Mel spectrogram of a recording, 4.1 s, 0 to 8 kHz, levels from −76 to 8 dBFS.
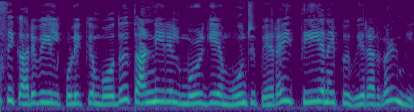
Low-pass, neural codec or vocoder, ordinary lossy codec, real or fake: none; none; none; real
